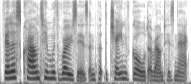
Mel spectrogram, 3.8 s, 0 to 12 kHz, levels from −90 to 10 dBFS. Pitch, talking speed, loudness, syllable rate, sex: 210 Hz, 220 wpm, -19 LUFS, 4.8 syllables/s, female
